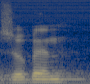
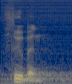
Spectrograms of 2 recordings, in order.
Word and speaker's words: Thuban: the Dracos, and then you said Zubin. Thuban. How to spell it? Thuban is their homeworld. Thuban. Thuban. Oh, I mistook it for the Zubin, so it's Thuban.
